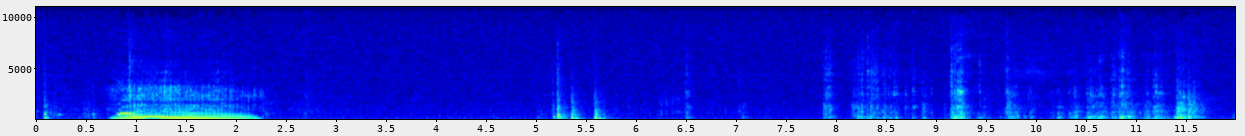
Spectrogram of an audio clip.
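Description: A child's voice imitates a car engine with one loud, buzzy vroom that rises in pitch for just over a second, followed by quiet clicks and light rattling.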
